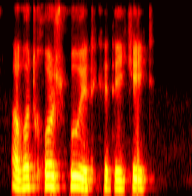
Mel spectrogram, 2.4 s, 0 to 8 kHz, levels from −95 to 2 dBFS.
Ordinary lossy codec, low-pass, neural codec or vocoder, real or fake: Opus, 32 kbps; 7.2 kHz; none; real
